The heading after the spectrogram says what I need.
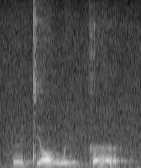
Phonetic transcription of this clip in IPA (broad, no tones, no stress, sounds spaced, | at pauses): ʉ tʲ ɔ w i k ə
